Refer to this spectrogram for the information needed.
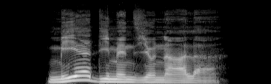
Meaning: inflection of mehrdimensional: 1. strong/mixed nominative masculine singular 2. strong genitive/dative feminine singular 3. strong genitive plural
- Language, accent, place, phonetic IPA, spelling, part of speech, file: German, Germany, Berlin, [ˈmeːɐ̯dimɛnzi̯oˌnaːlɐ], mehrdimensionaler, adjective, De-mehrdimensionaler.ogg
